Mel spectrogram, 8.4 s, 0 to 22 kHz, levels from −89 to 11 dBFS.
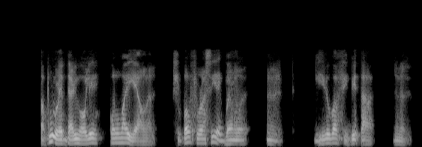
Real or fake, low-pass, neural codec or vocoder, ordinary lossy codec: fake; 5.4 kHz; codec, 16 kHz, 1 kbps, FreqCodec, larger model; none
